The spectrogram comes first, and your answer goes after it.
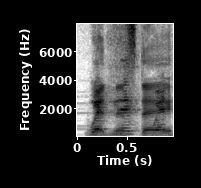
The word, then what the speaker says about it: Wednesday: Wednesday. Wednesday. Wednesday. What's the N in there for?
